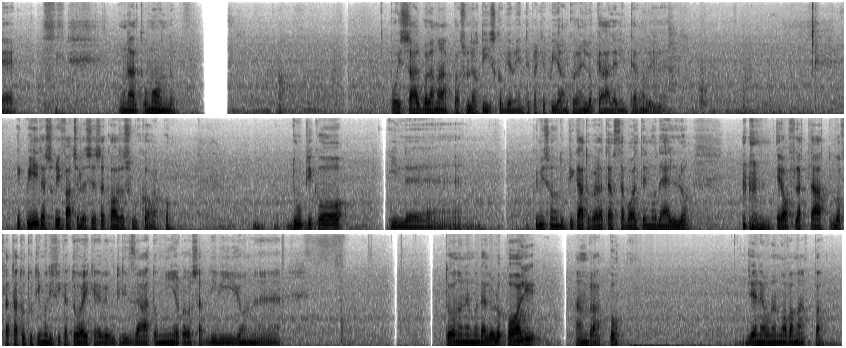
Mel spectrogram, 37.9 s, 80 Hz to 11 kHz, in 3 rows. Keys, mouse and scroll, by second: 10.8 click, 11.2 Return, 13.1-16.0 drag, 13.7 Return, 17.7 KP_Divide, 19.3 scroll up 1, 19.9 Tab, 20.0-37.8 drag.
